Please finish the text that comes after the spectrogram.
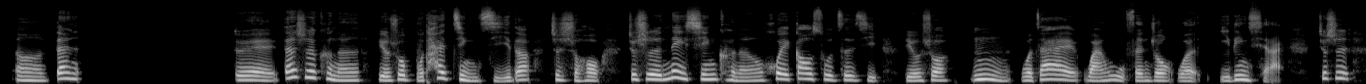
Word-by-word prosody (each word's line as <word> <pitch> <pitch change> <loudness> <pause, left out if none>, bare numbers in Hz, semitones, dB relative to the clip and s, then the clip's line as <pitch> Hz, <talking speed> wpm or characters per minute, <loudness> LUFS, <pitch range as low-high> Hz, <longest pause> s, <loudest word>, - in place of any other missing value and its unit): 呃， 185 -3 0
但 265 -1 +3 1.5
对， 195 -4 +2
但 305 +3 +4
是 325 -2 +3
可 275 -4 -1
能 185 0 0 0.2
比 195 - +1
如 185 - +3
说 220 +4 +3
不 180 -3 -4
太 285 +6 +2
紧 215 -10 0
急 165 -1 -4
的， 210 +3 +2 0.2
这 220 - -1
时 185 -2 -3
候， 175 0 0 0.2
就 235 - 0
是 230 0 +5
内 285 +3 +3
心 235 -1 +1
可 205 -4 -3
能 170 +2 -3
会 235 +4 +3
告 255 +1 +2
诉 230 -3 -2
自 200 +1 -2
己， 170 -4 -8 0.2
比 175 - -3
如 175 +1 0
说， 185 0 0 0.2
嗯， 220 -5 +3
我 180 +1 +1
再 225 -2 +3
晚 175 0 +1
5 195 -4 -1
分 170 -1 -3
钟， 175 -1 +1
我 160 0 -1 0.2
一 175 - -5
定 215 +1 +3
起 195 +1 -7
来， - - -6 0.3
就 275 - -2
是 270 -1 -2
200 Hz, 200 characters per minute, -21 LUFS, 180-235 Hz, 1.5 s, 是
